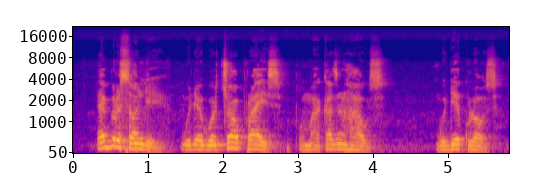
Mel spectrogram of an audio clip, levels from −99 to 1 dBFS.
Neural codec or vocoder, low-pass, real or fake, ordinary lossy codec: vocoder, 44.1 kHz, 128 mel bands every 512 samples, BigVGAN v2; 19.8 kHz; fake; none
